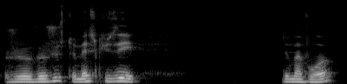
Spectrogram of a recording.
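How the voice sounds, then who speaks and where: Sick with a flu-like bug and worn out, the car vlogger speaks slowly with a warm, medium-pitched voice and fairly even intonation. He offers casual, colloquial opinions, treating his viewers like buddies.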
